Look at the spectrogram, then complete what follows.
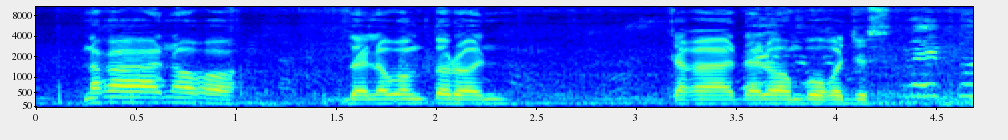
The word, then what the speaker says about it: turon: Turon turon. Dapat tama yung pronunciation niyo.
